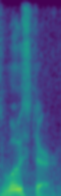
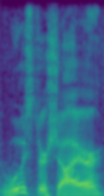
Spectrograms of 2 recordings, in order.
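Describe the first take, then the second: First: The final shire syllable is left out. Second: The final shire syllable is clearly pronounced. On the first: The speaker calls it right. "it's just Worcester" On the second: The speaker calls it wrong. "We learned it's not Worcestershire"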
